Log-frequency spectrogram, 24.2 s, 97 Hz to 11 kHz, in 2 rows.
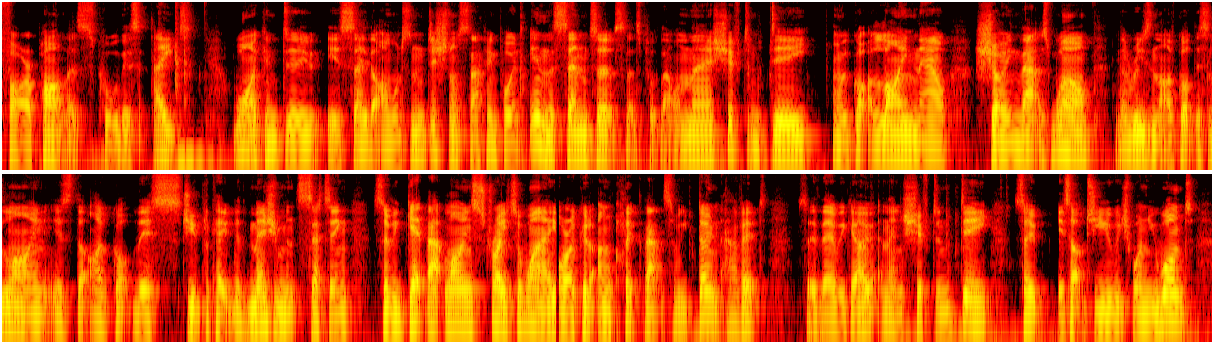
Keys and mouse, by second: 0.4-1.7 drag, 2.8 middle click, 5.1 click, 5.9 shift+middle drag, 6.3 click, 7.4 shift+d, 9.1 middle drag, 10.1 shift+middle drag, 19.0 ctrl+z, 20.2 click, 20.7 click, 21.5 shift+d.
